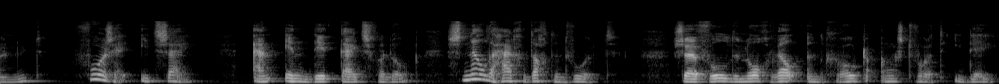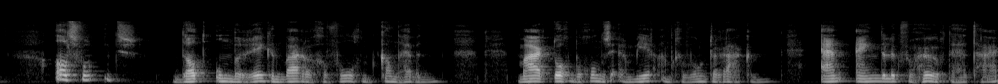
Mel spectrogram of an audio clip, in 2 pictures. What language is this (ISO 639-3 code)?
nld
